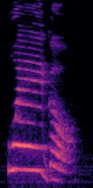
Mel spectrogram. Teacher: first syllable is where and the second syllable is go now the G in Spanish is pronounced kind of like a soft H in English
